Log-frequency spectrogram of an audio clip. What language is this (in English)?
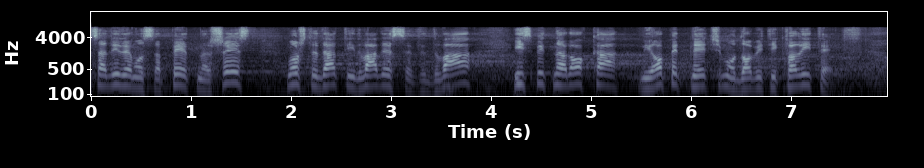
Serbian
